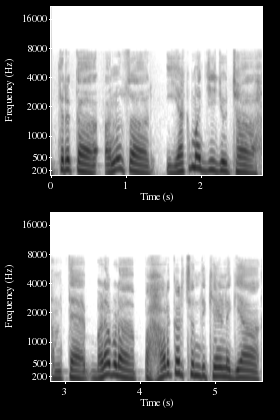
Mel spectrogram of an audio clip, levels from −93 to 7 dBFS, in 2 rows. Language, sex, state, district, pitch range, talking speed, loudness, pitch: Garhwali, male, Uttarakhand, Uttarkashi, 165-215 Hz, 150 wpm, -17 LUFS, 185 Hz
